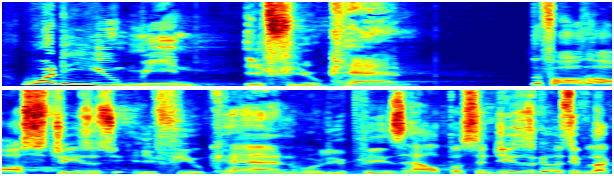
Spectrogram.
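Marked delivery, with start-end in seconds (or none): 0.1-2.1 mock exasperation, slow with swooping pitch. Retelling a father's plea and the reply to it, mock-exasperated Jesus. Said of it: "Jesus' exasperated response".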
